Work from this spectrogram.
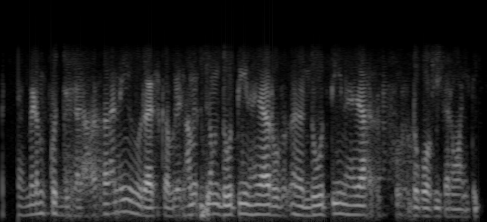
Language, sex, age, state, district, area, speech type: Hindi, male, 18-30, Madhya Pradesh, Narsinghpur, rural, conversation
